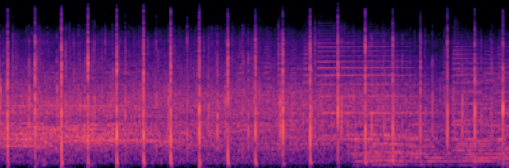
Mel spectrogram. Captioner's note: crowd cheering and clapping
